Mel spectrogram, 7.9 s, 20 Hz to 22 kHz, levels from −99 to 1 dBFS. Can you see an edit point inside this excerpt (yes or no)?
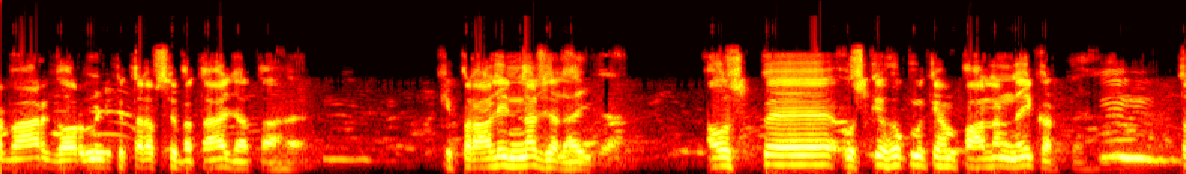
no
